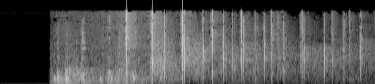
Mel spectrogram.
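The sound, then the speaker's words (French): Applause from a small group echoes through an empty hall: quick, sharp claps arriving in an uneven patter, each ringing out with a resonant tail, holding a steady moderate level for a few seconds. “on n'applaudit pas fort, mais euh, comme la salle euh, est vide, ça résonne énormément, mais le, cœur y est.”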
